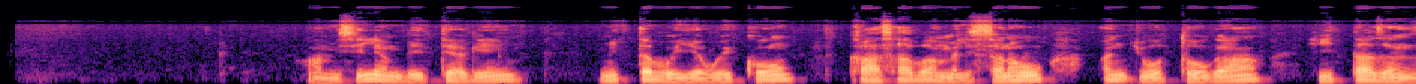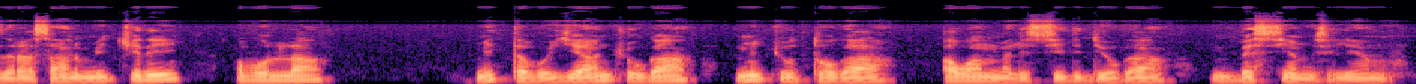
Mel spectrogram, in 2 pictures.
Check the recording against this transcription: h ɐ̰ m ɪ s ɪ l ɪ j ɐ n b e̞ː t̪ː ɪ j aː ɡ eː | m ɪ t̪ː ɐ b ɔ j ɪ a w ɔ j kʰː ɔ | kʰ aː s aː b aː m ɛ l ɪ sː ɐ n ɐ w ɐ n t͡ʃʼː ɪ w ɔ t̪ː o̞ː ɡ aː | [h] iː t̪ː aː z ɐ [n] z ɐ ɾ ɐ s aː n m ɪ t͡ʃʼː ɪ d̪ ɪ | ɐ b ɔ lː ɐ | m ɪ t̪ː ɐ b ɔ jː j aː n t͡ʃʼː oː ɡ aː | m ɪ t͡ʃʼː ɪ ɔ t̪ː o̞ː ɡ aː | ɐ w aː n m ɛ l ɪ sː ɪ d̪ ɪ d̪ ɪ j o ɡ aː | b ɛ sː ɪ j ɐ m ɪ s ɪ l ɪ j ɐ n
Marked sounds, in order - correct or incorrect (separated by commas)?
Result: correct, correct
